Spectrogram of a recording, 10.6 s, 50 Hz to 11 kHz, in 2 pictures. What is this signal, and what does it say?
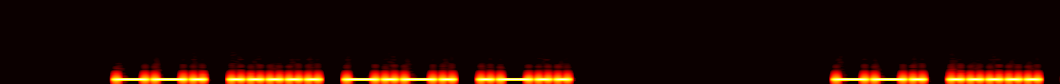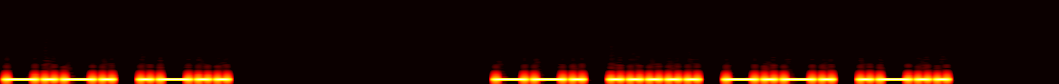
Morse code, heard as a keyed tone, about 25 wpm, 700 Hz. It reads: G5CL G5CL G5CL
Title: Call Signs Repeated 2x - 25wpm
